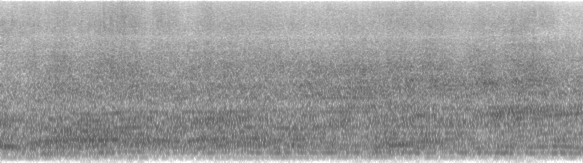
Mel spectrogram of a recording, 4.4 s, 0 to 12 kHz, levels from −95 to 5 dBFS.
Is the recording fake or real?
real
